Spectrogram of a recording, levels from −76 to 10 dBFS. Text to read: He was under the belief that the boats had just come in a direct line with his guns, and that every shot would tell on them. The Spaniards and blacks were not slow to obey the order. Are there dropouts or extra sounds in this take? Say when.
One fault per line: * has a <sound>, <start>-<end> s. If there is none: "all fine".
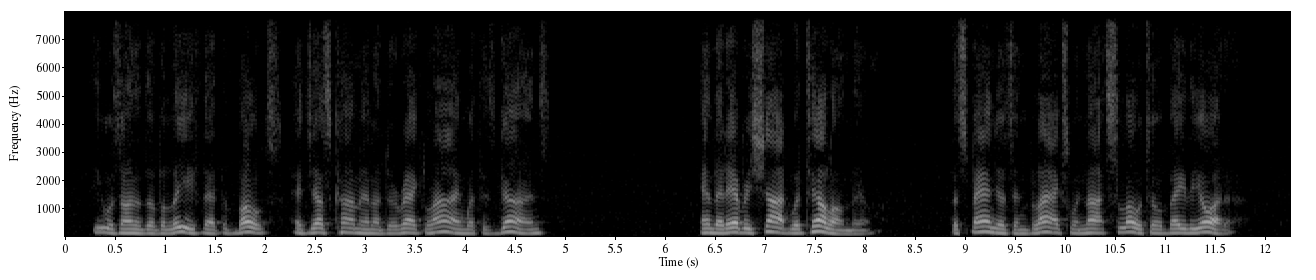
all fine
